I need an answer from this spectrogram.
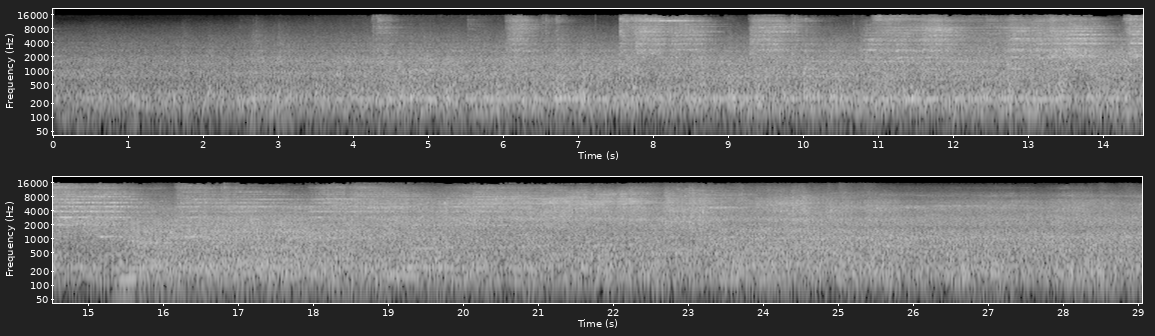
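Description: Shinkansen bullet train running past on elevated track: steady rolling rumble that grows louder over the first few seconds, with high-pitched wheel squeal through the middle part.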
